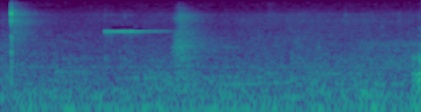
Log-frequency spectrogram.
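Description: Camera shutter clicks, two sharp ones about a second apart, with a short high electronic beep between them.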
